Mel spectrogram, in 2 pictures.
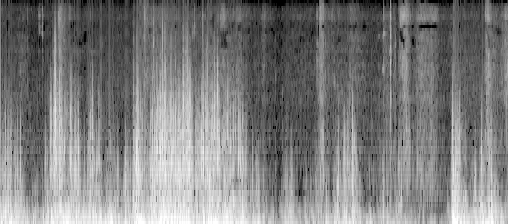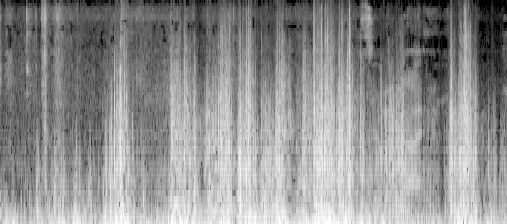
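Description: Gusting wind buffeting the microphone in loud, uneven surges, mixed with the crunch of a climber's steps in firm snow.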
